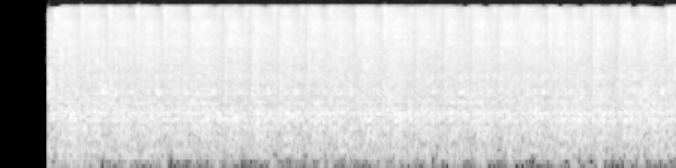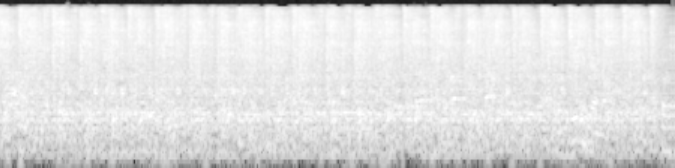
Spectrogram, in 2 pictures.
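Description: Three-axis toilet brush tufting machine running, its tufting head punching tufts of bristle into the brush head in a fast, even clatter that starts abruptly just under a second in.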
